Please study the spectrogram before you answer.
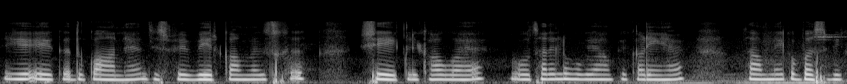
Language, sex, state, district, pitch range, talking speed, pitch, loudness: Hindi, female, Punjab, Pathankot, 225-240 Hz, 170 wpm, 230 Hz, -16 LUFS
